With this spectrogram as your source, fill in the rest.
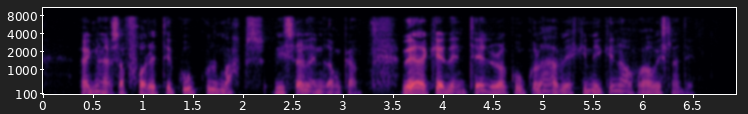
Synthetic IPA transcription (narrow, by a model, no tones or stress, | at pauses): vɛknaθɛsːafɔɾɪt̪ʰɪɾkuːkulmahpsviːsa̰ɾlejmðawŋkavɛːɣacɛɾðɪnt̪ʰɪːlʏɾaðkuːkulaɦa̰ːvɪɛhcɪmɪːcɪnawhʏɣawist̪lant̪ɪ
